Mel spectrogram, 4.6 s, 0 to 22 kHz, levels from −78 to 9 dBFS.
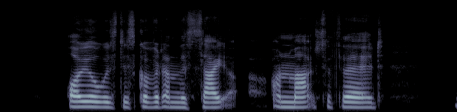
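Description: A speech recording with nothing technically wrong to hear in it.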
